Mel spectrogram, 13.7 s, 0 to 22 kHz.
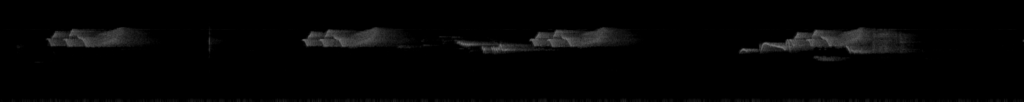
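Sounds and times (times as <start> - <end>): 
Eastern crowned warbler buzzy rising song: 0.2 - 2.1, 4.0 - 8.5, 9.8 - 12.8, 13.4 - 13.6.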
